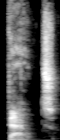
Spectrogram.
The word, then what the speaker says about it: doubt: doubt without a doubt doubt i know it's got a b but you don't pronounce it without a doubt and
